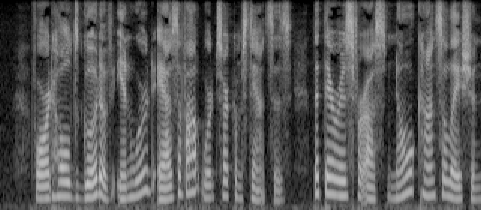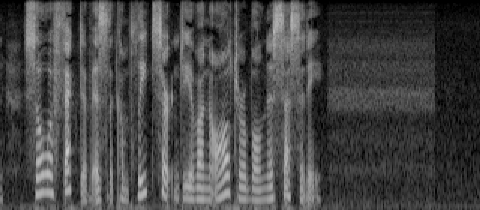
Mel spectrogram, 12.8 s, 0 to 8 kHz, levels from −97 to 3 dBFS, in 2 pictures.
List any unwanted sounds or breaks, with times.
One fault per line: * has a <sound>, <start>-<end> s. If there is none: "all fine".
all fine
